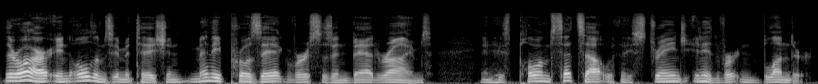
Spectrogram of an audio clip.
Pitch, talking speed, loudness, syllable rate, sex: 120 Hz, 155 wpm, -19 LUFS, 4.7 syllables/s, male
